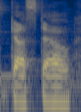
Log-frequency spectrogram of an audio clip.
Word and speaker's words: gusto: And I just think it's funny because the word gusto in Spanish gets, instead of the gusto, we pronounce it in English with that short U, and it's gusto.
